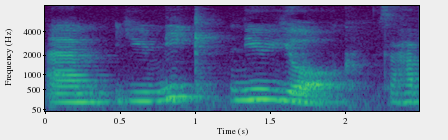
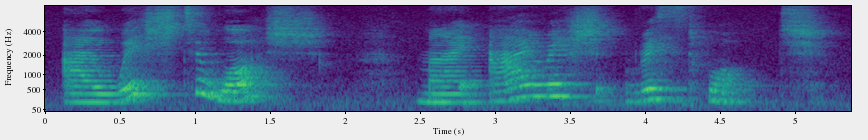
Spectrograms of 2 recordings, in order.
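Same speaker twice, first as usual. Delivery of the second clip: slow, deliberate, careful, each word placed. Leading listeners through a tongue twister together, nice and slow. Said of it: "Nice and slow".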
